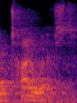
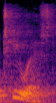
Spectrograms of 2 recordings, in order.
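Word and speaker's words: Ti West: to um X By Thai West or t West if you mispronounce it it's prequel of this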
